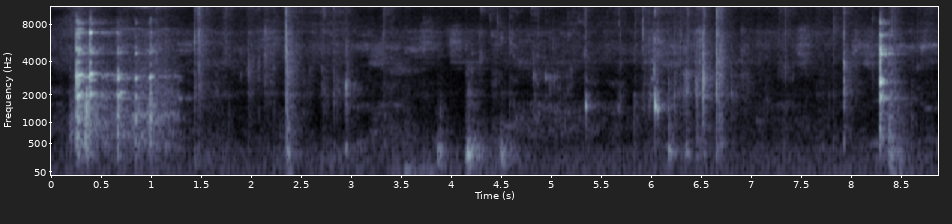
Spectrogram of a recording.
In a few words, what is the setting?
kitchen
